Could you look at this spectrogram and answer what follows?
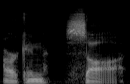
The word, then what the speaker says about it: Arkansas: The explorers met a group of Native Americans and they called them Arkansas, S-A-W. Since the letter S at the end of the French words is usually silent, we pronounce the home state Arkansas, and that's the reason why.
